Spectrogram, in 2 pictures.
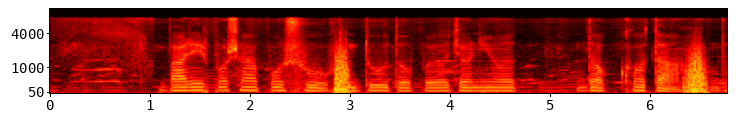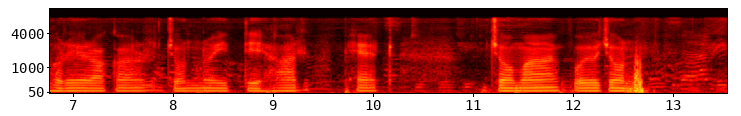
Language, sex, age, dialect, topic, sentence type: Bengali, male, 18-24, Rajbangshi, agriculture, statement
